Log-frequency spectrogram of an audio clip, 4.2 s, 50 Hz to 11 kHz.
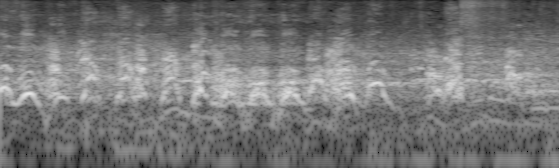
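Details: Great Pyrenees dogs at the FCI Kanagawa International Dog Show 2019, held at Pacifico Yokohama in Japan; a rapid run of short, high-pitched yips and barks, several overlapping, repeated about twice a second amid a noisy indoor hall.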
